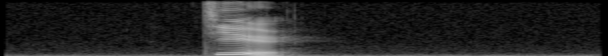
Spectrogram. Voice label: "借", Jiè

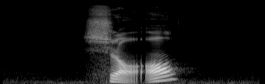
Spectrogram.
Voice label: "手", Shǒu; (Kata benda): Tangan

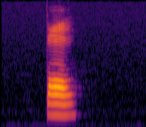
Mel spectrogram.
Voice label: "包", Bāo; Kata benda, Kata kerja; Tas

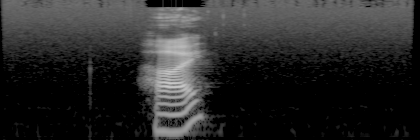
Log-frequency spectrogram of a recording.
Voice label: "还", Hái

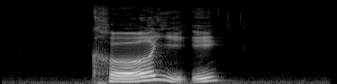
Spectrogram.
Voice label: "可以", Kěyǐ; Kata kerja; Bisa

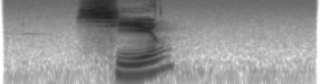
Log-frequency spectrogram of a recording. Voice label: "行", Xíng; OK

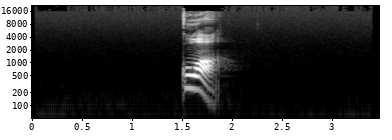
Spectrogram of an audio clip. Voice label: "挂", Guà

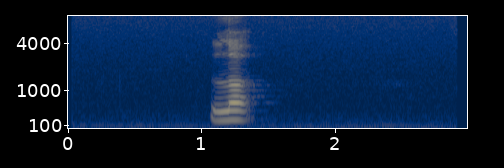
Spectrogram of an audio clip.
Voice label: "了", Le; Kata bantu; Diletakkan setelah kata kerja/ kalimat dan memiliki arti sudah

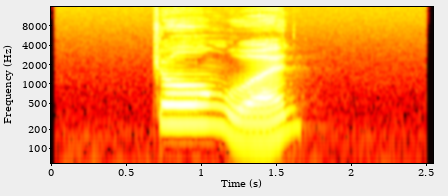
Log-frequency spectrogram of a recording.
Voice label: "中文", Zhōngwén; Kata benda; Bahasa Mandarin

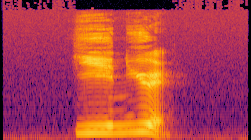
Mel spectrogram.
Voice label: "音乐", Yīnyuè; (Kata benda): Musik

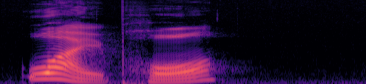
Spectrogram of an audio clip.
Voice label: "外婆", Wàipó

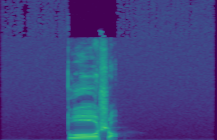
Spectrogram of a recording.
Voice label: "多少", Duōshao

